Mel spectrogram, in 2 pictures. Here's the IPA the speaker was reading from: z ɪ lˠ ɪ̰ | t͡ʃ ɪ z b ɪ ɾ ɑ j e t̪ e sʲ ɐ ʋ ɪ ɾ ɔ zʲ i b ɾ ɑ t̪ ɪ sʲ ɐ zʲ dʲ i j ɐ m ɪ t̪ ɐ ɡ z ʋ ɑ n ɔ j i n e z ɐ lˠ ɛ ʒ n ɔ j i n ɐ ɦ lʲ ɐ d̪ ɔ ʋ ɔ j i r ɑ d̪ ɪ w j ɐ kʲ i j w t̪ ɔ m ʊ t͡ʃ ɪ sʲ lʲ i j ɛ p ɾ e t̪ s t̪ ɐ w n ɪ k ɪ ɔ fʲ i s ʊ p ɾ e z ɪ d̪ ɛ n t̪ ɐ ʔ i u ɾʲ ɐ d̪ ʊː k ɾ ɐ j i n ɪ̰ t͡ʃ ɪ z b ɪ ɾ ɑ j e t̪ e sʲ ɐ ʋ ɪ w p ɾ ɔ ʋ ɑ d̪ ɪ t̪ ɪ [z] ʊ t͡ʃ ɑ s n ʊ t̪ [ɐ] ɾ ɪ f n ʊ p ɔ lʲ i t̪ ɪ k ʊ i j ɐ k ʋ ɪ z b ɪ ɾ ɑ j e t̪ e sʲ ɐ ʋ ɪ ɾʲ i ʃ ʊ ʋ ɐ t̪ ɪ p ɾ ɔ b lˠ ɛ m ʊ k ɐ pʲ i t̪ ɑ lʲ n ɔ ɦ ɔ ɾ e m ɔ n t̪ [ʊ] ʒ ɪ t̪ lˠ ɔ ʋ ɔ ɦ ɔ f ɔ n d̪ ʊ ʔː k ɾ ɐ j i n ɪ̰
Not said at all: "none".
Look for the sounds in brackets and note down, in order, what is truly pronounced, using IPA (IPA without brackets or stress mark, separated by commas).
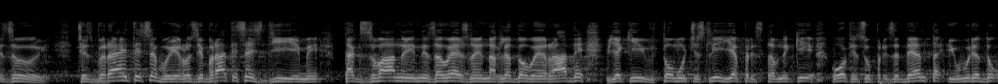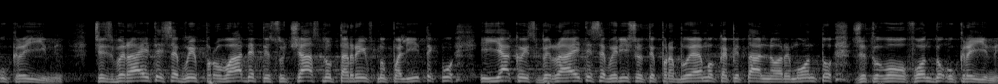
s, ɐ, ʊ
